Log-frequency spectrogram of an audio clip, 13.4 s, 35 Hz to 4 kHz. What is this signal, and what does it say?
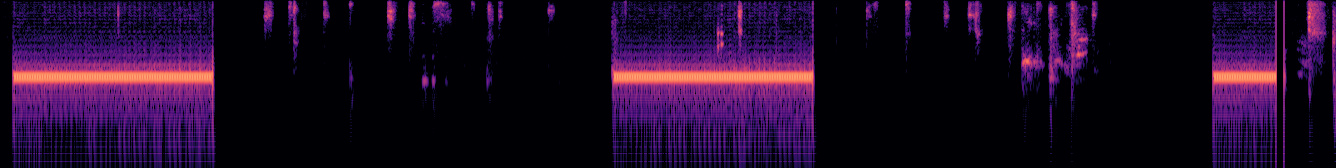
Ringback tone (North America), 440 + 480 Hz.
